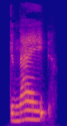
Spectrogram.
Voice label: "Goodnight", 1 girl, 11 yrs.; Talking; Greeting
